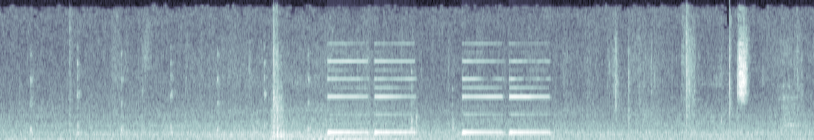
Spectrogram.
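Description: Kia Stonic's lane departure warning chiming: two pairs of short, high beeps about a second apart, the sign that the car has briefly drifted over the lane line. Steady engine and road noise run underneath in the car's cabin.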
